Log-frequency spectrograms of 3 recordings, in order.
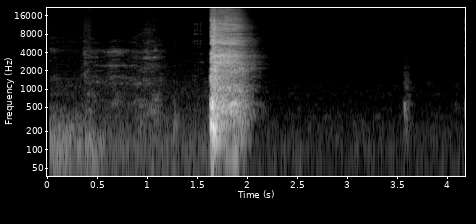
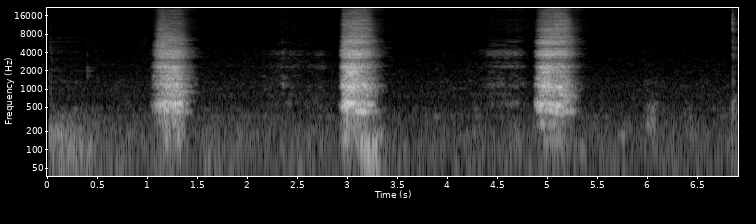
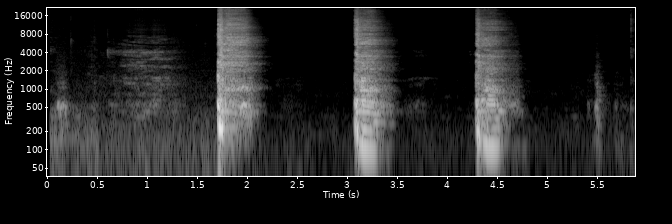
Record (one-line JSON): {"cough_length": "4.2 s", "cough_amplitude": 32768, "cough_signal_mean_std_ratio": 0.2, "exhalation_length": "6.9 s", "exhalation_amplitude": 31199, "exhalation_signal_mean_std_ratio": 0.31, "three_cough_length": "5.9 s", "three_cough_amplitude": 32768, "three_cough_signal_mean_std_ratio": 0.26, "survey_phase": "beta (2021-08-13 to 2022-03-07)", "age": "18-44", "gender": "Male", "wearing_mask": "No", "symptom_cough_any": true, "symptom_runny_or_blocked_nose": true, "symptom_sore_throat": true, "symptom_change_to_sense_of_smell_or_taste": true, "smoker_status": "Never smoked", "respiratory_condition_asthma": false, "respiratory_condition_other": false, "recruitment_source": "Test and Trace", "submission_delay": "2 days", "covid_test_result": "Positive", "covid_test_method": "RT-qPCR", "covid_ct_value": 18.7, "covid_ct_gene": "N gene", "covid_ct_mean": 19.0, "covid_viral_load": "580000 copies/ml", "covid_viral_load_category": "Low viral load (10K-1M copies/ml)"}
